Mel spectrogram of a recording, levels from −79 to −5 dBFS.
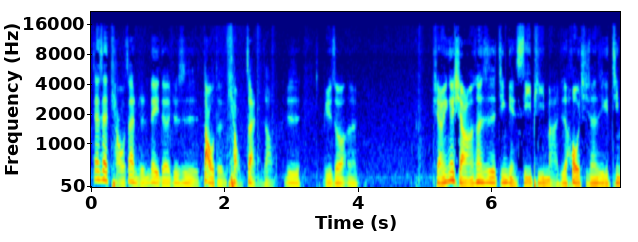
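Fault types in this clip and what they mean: No technical faults can be heard in this speech.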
